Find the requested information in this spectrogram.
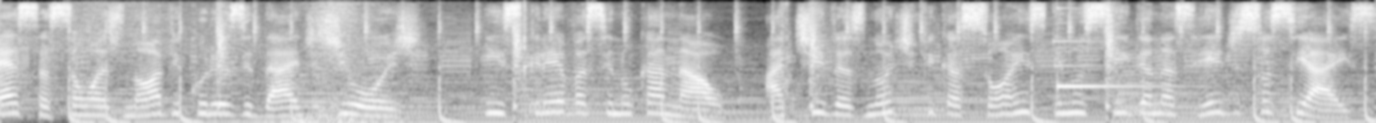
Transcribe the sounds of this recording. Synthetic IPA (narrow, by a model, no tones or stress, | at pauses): ɛsɐsːɐ̃w̃ɐznɔvɪkuɾiozid̪ad͡ʒɪzd͡ʒɪoʒɪĩskɾevɐsɪnʊkanaw | a̰t͡ʃivɐznot͡ʃi̥fikasõj̃skɪnʊsːiɡɐnɐzhed͡ʒɪsːosiajs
